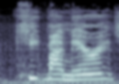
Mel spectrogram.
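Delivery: ordinary talk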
